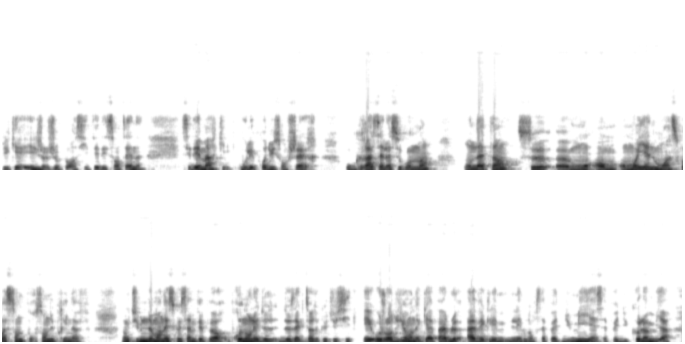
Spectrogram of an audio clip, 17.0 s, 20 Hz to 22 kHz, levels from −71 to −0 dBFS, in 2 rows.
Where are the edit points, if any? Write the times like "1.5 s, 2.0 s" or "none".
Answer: 12.9 s, 15.0 s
